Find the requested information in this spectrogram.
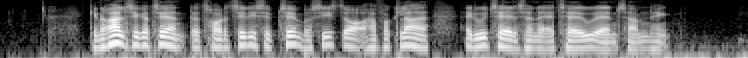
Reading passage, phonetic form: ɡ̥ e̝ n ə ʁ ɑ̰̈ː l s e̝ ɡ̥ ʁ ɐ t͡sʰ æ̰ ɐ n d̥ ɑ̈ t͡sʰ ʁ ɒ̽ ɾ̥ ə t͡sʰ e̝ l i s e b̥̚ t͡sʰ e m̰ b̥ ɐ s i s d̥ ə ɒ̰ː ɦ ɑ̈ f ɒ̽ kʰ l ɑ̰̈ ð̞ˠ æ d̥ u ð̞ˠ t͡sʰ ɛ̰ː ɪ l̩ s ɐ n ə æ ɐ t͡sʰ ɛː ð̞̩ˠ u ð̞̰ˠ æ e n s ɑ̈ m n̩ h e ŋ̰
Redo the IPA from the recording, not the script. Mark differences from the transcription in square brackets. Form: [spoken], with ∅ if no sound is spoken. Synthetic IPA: ɡ̥ e̝ n ə ʁ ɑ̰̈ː l s e̝ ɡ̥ ʁ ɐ t͡sʰ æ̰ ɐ n d̥ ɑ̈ t͡sʰ ʁ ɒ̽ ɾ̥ ə t͡sʰ e̝ l i s e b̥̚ t͡sʰ e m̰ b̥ ɐ s i s d̥ ə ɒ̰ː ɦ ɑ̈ f ɒ̽ kʰ l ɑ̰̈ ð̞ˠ æ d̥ u ð̞ˠ t͡sʰ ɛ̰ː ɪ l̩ s ɐ n ə æ ɐ t͡sʰ ɛː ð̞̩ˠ u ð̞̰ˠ æ e n s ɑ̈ m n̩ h e ŋ̰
